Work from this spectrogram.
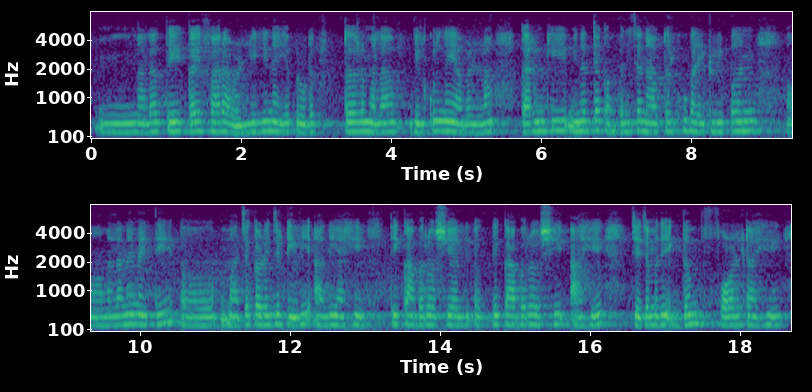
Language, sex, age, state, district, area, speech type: Marathi, female, 18-30, Maharashtra, Nagpur, urban, spontaneous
